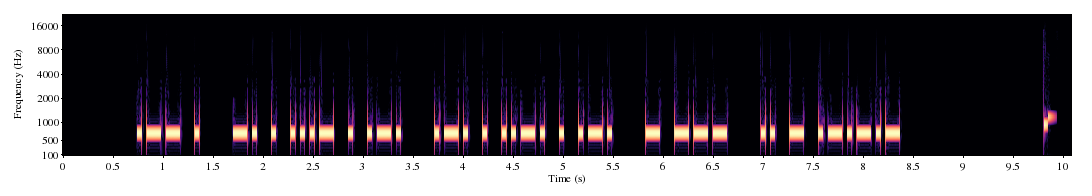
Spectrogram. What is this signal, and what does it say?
Morse code, heard as a keyed tone, about 25 wpm, 700 Hz. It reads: WE NEVER REFER TO IT.
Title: Sentences from Top 1000 Words 25wpm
